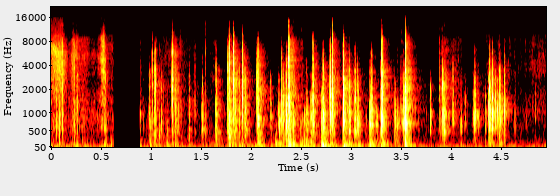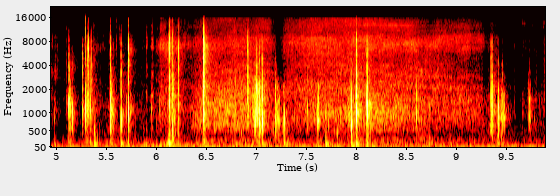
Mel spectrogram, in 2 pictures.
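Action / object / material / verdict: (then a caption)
scrape / glossy paper magazine pages / paper / none. Long nails and fingertips rub, crinkle and turn the wavy pages of an open, water-damaged glossy Style at Home paper magazine lying on a green table. Quiet, dense bursts of bright, dry crinkling and crackling come in quick succession, with a brief silent gap near the start. Toward the end they thin into a soft papery hiss with scattered sharper crackles.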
